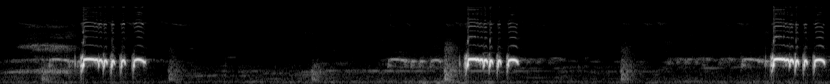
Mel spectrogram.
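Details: Zebra dove of local wild stock, singing strongly with a big voice as a lure for other doves: three loud phrases of rapid, stuttering coos, each falling into a quick trill, spaced about three to four seconds apart with quiet between.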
